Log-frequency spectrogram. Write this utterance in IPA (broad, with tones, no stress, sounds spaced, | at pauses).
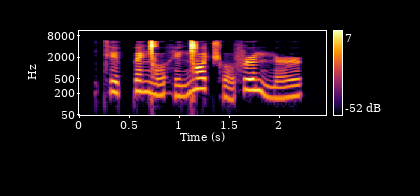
tʰ e˥˨ pː ɛ˥ ŋ͡ǀ o˧˥ h e˧ ŋ͡ǀ ɔ˥ t͡ʃʰ o˨˩˦ f ə˞˥ nː ə˞˧˥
